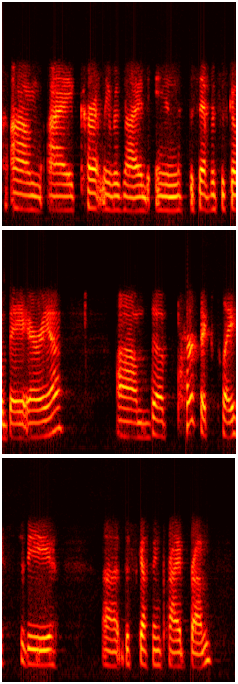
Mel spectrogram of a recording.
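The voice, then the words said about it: American accent. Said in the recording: “as you can probably tell from my accent, am from the US”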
